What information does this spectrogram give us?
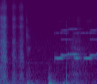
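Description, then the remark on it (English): A mobile phone ringtone begins partway through, a faint, steady electronic tone with bright higher overtones over low background rumble and a few soft knocks. “Oh, my phone is going.”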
